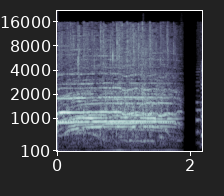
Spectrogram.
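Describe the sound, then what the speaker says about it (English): A loud crowd cheers and whoops for the band as applause swells and holds steady, then cuts off abruptly before a brief burst returns at the end. "So without further ado, big round of applause for"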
